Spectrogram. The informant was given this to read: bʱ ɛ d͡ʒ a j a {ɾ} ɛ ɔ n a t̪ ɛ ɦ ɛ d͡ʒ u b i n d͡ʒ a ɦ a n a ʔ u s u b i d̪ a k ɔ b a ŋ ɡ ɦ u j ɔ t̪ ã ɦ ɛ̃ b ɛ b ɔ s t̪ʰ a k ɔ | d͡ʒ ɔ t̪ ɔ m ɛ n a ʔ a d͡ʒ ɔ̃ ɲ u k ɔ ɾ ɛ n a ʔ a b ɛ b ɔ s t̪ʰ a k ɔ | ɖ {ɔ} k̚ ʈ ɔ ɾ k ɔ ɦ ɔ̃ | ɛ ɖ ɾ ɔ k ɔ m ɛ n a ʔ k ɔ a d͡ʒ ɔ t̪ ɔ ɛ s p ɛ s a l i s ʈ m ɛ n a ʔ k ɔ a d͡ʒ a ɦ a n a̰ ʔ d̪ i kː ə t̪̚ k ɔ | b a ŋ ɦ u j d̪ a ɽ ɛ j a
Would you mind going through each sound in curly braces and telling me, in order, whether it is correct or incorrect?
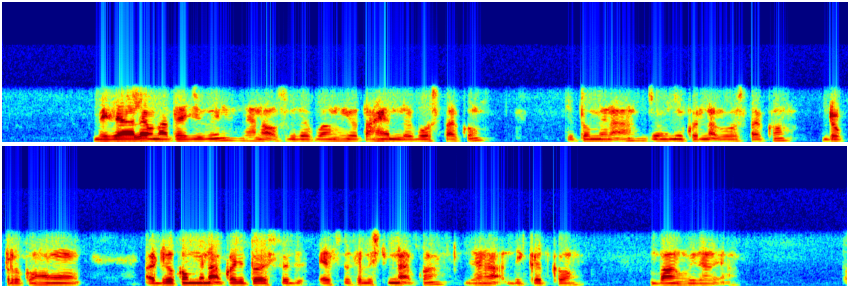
incorrect: l, correct

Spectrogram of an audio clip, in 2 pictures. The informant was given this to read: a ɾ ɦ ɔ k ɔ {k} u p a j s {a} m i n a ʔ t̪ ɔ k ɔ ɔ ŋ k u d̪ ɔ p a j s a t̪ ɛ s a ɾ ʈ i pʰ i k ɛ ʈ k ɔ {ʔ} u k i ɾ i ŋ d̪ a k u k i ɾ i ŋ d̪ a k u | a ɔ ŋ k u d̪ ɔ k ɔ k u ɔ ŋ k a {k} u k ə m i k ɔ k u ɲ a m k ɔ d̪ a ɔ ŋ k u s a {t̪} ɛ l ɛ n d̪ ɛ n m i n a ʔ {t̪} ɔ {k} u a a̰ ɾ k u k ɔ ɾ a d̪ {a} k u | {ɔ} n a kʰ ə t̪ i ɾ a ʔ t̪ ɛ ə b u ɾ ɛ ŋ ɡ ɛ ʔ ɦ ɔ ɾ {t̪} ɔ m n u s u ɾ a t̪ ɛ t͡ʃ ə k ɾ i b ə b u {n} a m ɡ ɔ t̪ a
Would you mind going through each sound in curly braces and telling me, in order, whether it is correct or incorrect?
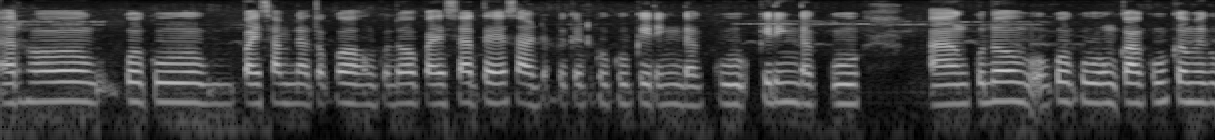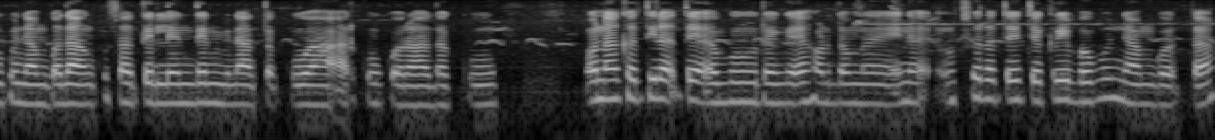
correct, correct, incorrect: k, correct, correct, correct, correct, correct, correct, incorrect: d̪, incorrect: ɲ

